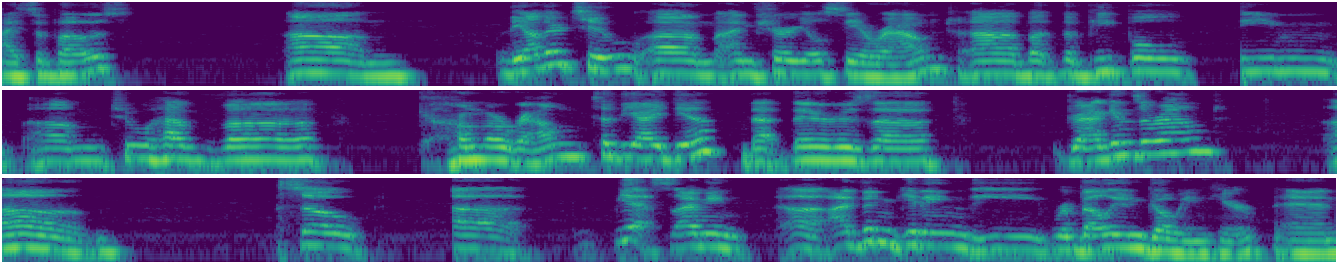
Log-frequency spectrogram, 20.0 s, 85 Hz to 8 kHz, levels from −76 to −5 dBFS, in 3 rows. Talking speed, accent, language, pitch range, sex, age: 140 wpm, American, English, 135-180 Hz, male, 20-39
